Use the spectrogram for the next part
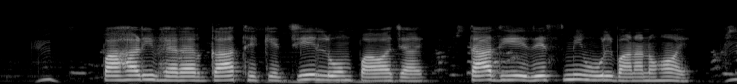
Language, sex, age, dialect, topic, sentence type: Bengali, female, 25-30, Standard Colloquial, agriculture, statement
